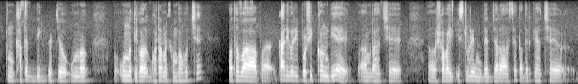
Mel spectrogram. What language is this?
Bangla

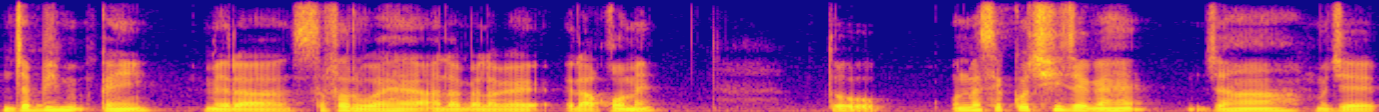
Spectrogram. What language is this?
Urdu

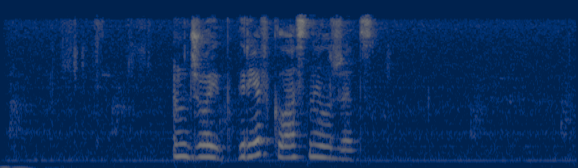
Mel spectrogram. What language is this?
Russian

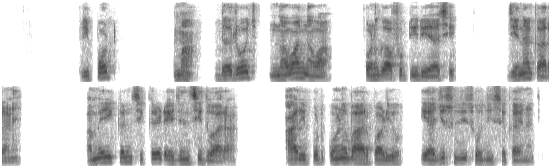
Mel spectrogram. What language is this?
Gujarati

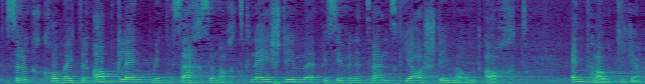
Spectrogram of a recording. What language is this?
Swiss German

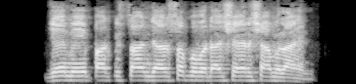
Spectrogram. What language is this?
Sindhi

